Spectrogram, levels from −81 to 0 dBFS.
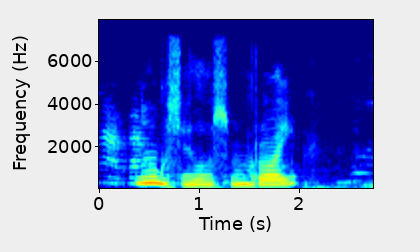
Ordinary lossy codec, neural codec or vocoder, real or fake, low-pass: MP3, 64 kbps; none; real; 7.2 kHz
